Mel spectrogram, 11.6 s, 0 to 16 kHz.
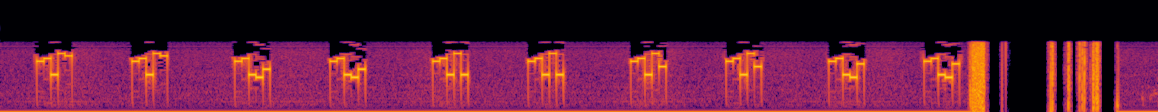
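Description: Five-tone selective call (ZVEI), heard as quick runs of five tones, tones of about 70 ms. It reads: 89330 89330 89325 89325 89333 89333 89336 89336 89327 89327
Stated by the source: ZVEI five-tone selective call received by SDR, from the audio server of Feuerwehr Orlamünde (fire brigade).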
